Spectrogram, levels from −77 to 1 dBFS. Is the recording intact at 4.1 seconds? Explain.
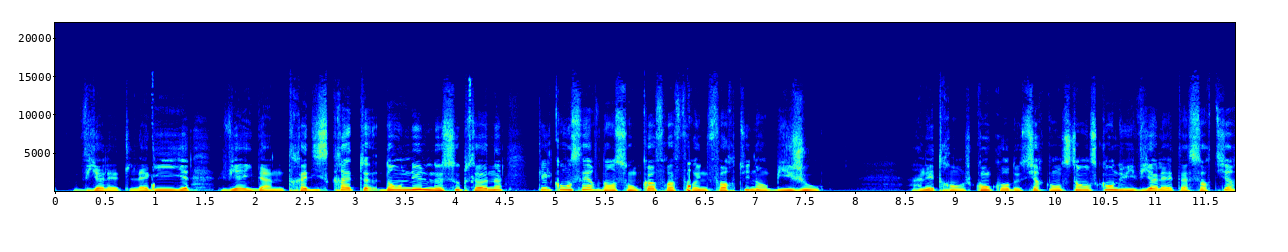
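No, there's damaged data in the compressed stream from about 4.12 to 4.19 s. A 70 ms stretch of corrupted bytes throws the decoder off, so it misreads those frames and hunts for the next frame header, leaving a short glitch in the audio: a chirp, squawk, click or brief hole.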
